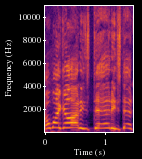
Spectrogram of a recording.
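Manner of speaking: put-on repeated screaming at very high pitch. Retelling her finding him in the snow: imitating someone screaming. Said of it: "starts screaming".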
